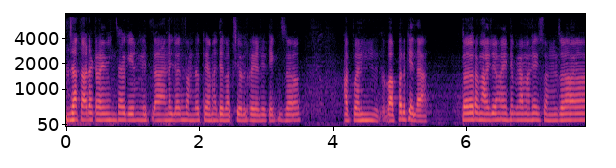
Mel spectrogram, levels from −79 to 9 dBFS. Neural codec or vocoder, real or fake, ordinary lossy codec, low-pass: codec, 16 kHz in and 24 kHz out, 0.6 kbps, FireRedTTS-2 codec; fake; none; 7.2 kHz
